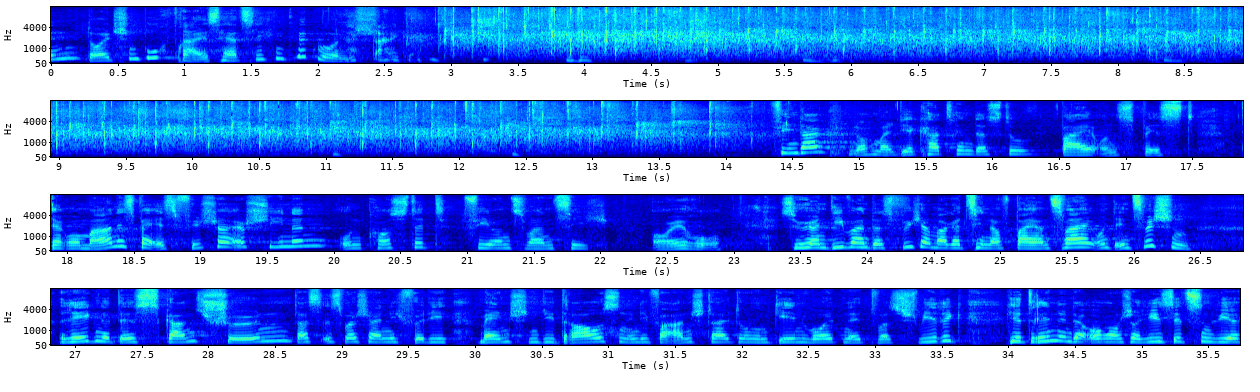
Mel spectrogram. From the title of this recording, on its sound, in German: Live vom Erlanger Poetenfest 2023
